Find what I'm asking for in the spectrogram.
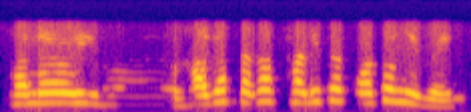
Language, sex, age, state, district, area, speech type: Bengali, female, 60+, West Bengal, Purba Medinipur, rural, conversation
